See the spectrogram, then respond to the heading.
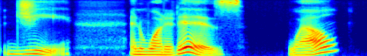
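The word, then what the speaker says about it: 戈: The component on the right side is actually its own character, pronounced G.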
